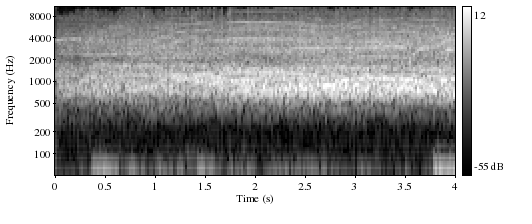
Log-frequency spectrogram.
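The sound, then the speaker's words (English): A large crowd at a Donald Trump rally roars and cheers loudly and continuously as Trump praises Montana's Greg Gianforte for body-slamming a reporter, a dense wall of shouting and whooping that holds steady and swells slightly over the four seconds. “And the crowd went wild with cheers.”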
